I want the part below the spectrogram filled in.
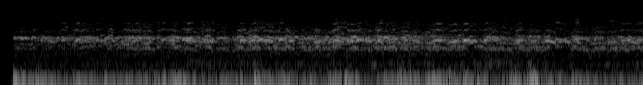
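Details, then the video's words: Red-breasted geese calling as a flock: a continuous, overlapping chorus of high, yelping honks with no clear pauses, over a steady low rumble. "Red-breasted Geese"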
